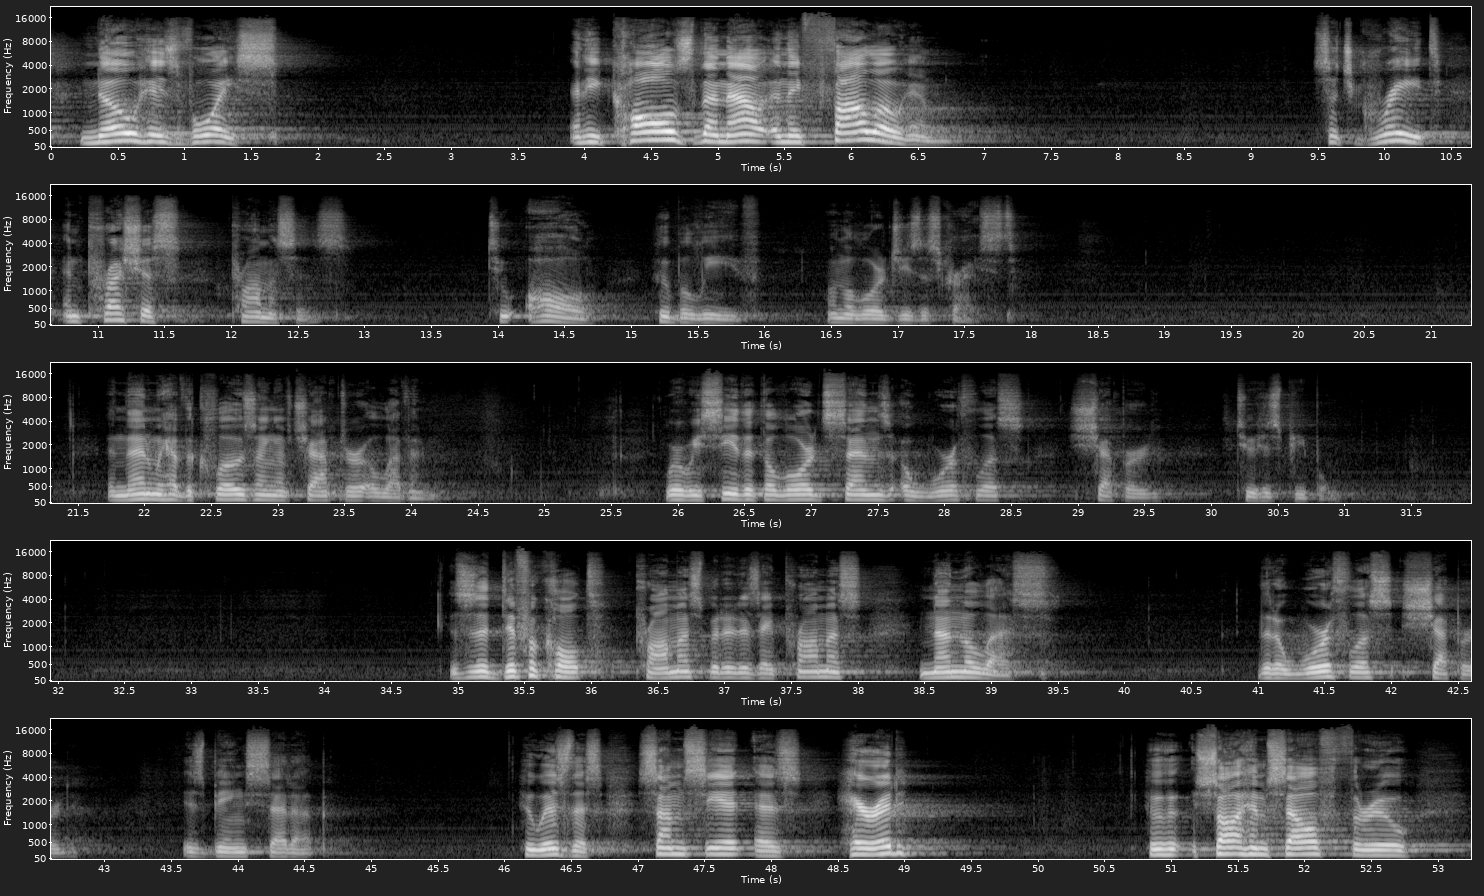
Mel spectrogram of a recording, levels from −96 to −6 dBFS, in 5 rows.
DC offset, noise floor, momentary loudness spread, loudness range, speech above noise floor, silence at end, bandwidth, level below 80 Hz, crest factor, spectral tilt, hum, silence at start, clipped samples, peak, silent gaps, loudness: under 0.1%; -71 dBFS; 22 LU; 18 LU; 46 dB; 0.15 s; 17 kHz; -82 dBFS; 24 dB; -4 dB/octave; 60 Hz at -60 dBFS; 0 s; under 0.1%; -2 dBFS; none; -25 LUFS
